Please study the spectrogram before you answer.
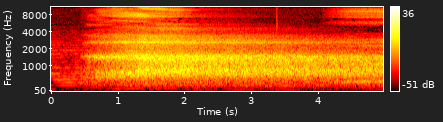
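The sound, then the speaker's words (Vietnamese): A long, eerie breath sounds out of the darkness as a steady, breathy hiss. It swells within the first second and then holds, loud and unbroken, for several seconds, with no voices. “Vẳng trong bóng tối vang lên một tiếng thở rợn người.”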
